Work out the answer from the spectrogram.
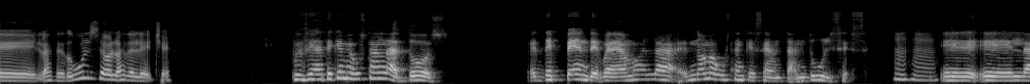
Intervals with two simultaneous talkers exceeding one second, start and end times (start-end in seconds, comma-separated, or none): none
